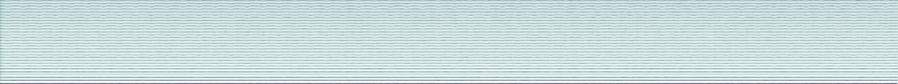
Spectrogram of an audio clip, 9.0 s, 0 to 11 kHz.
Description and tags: Transistor Organ Violin - F#4
Sample of an old combo organ set to its "Violin" setting.
Recorded with a DI-Box and a RME Babyface using Cubase.
Have fun!
vibrato, transistor-organ, analogue, vintage, combo-organ, strings, electronic-organ, 70s, sample, analog, electric-organ, string-emulation, raw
